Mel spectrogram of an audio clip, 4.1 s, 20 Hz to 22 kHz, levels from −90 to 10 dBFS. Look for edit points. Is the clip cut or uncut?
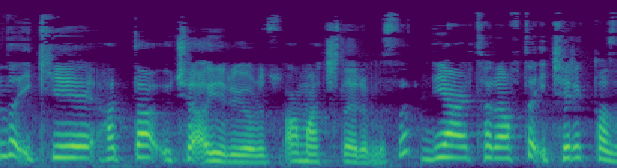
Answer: cut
